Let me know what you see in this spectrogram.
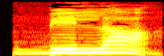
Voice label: "bella", Punjabi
